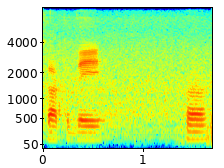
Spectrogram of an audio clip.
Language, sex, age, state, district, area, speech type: Punjabi, male, 30-45, Punjab, Fazilka, rural, read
